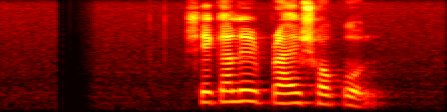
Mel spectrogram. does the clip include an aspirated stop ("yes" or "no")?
no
